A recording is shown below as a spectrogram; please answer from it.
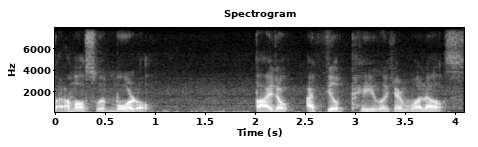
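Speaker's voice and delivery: normal talking voice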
